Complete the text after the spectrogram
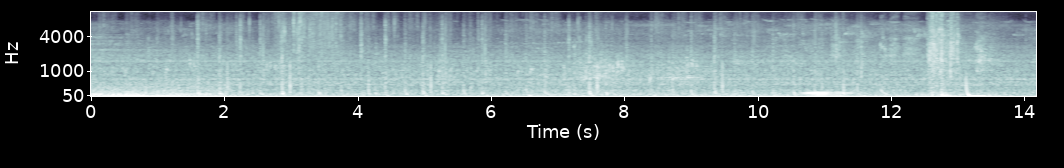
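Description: Footsteps run over dirt and through grass.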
